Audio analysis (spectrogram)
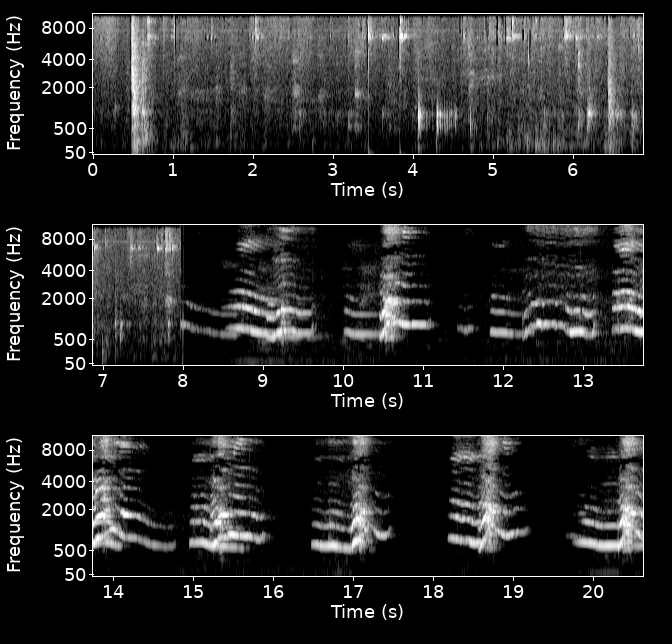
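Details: Dachshund, a sausage dog kept as a pet, gives a run of high, wavering yelps and whines. They rise and fall in pitch and repeat roughly every second or two, after a stretch of noisy indoor rustling and thumps.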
